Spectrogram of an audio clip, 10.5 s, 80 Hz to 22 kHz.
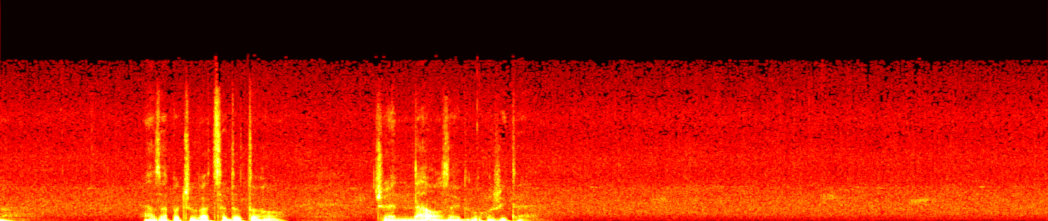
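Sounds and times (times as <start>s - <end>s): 
steady rain falling: 0.0s - 10.4s
speech: 1.5s - 3.0s, 3.8s - 5.4s.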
